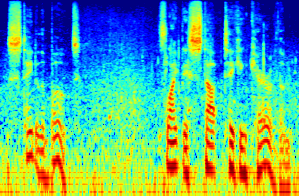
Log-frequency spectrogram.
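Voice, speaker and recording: A man voicing a serious, scholarly American naturalist in a video game, measured and earnest. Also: mid-range voice, sing-song, background noise, lightly acted. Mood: pensive.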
